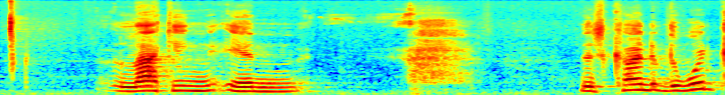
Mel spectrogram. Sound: sighs

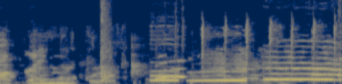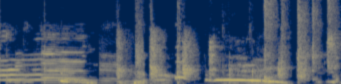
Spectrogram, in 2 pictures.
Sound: people cheering and clapping

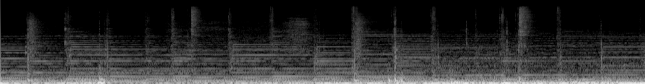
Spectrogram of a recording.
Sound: car noises

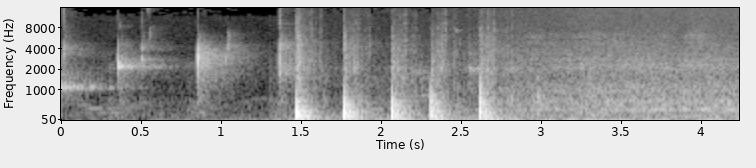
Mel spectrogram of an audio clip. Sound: water dripping; door knock

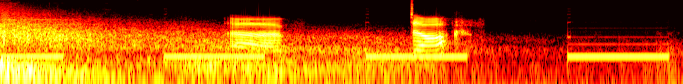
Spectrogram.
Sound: beep beep

